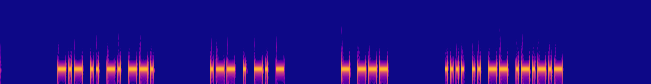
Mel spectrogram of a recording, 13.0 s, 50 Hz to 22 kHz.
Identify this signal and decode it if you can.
Morse code, heard as a keyed tone, about 21 wpm, 700 Hz. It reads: KING WENT TO HIM.
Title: 3x Word-Spacing - Sentences from Top 400 Words - 22wpm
